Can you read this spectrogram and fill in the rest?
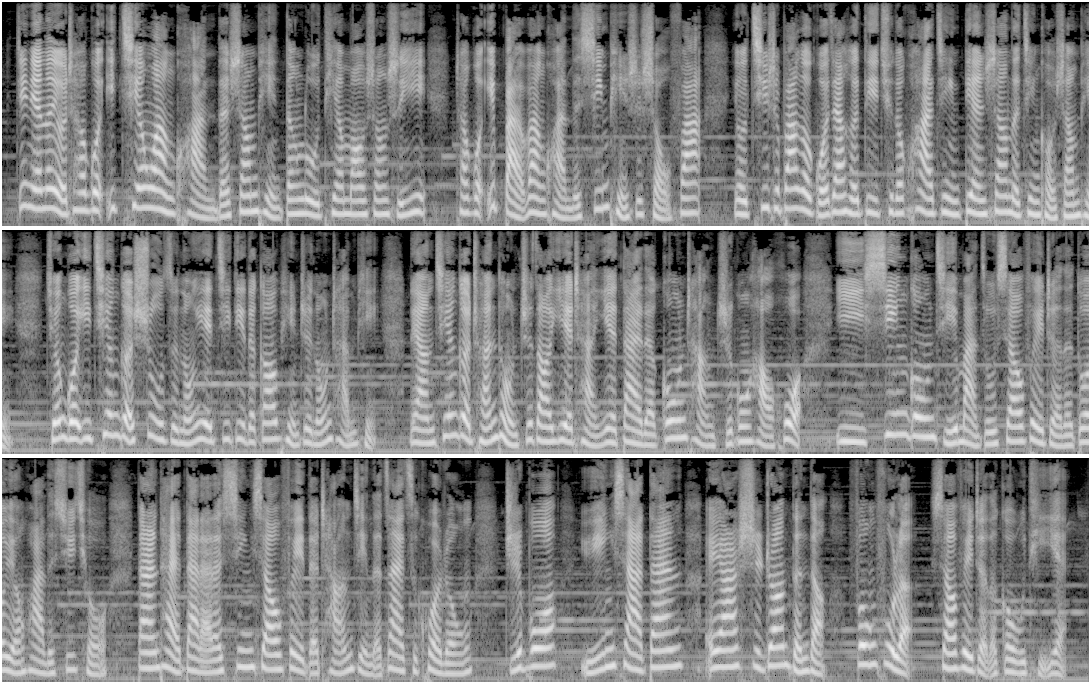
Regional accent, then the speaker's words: Zhejiang, China; 咱们浙江人今年到底都买了些啥

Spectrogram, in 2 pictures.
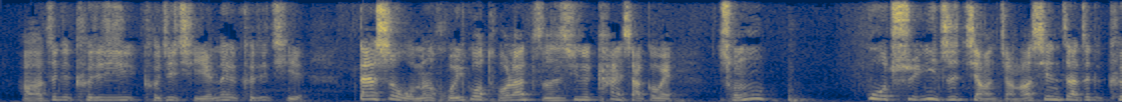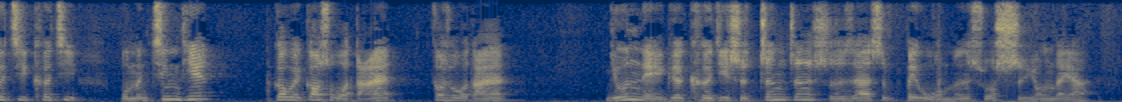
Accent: China; 我们中国人

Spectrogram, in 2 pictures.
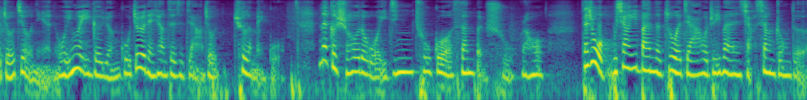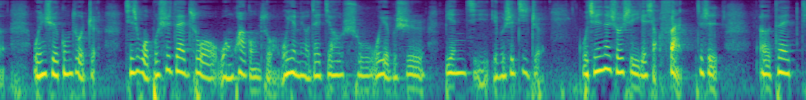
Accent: Taichung, Taiwan; 我是出生在台中的一个乡下地方。那我们那个地方就是，爸爸是木匠

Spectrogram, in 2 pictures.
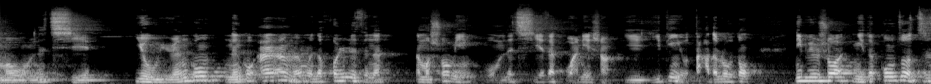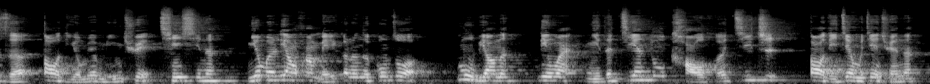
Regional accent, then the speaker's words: China; 我们中国

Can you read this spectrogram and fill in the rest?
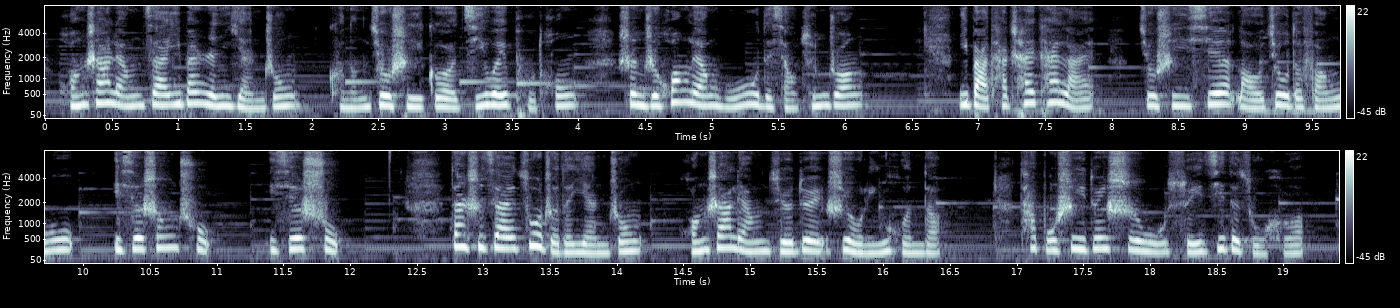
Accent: Benxi, Liaoning, China; moved away; 《本溪》，是我的故乡

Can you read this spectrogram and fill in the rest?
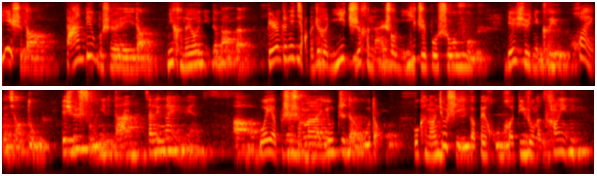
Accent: Shandong, China; moved away as an adult; also born or lived in Beijing; 我来自山东啊

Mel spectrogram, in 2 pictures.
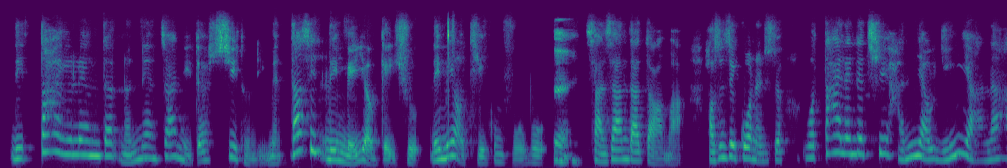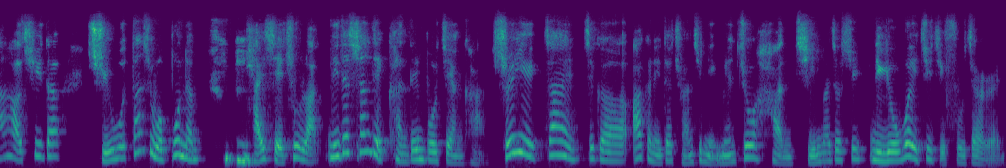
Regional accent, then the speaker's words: Hong Kong; 我是来自香港的

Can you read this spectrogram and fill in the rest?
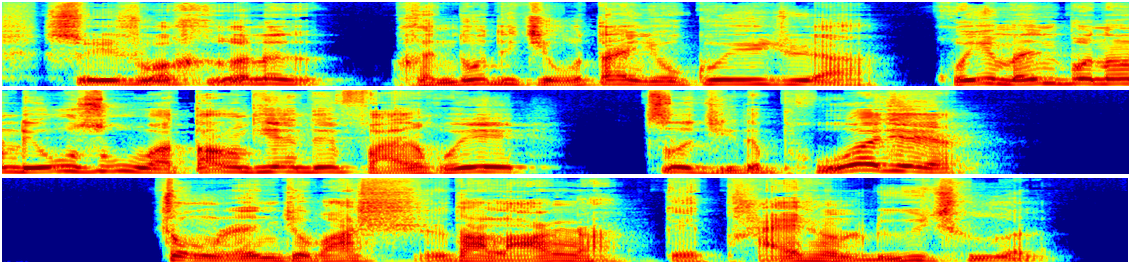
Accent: Northeast China, China; 我们东北这边有讲究

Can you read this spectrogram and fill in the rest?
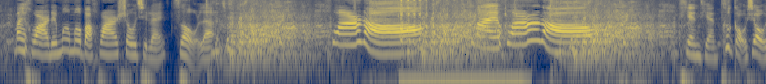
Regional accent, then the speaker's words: China; now in Lijiang, China; 我们中国人呐，就买法国红酒

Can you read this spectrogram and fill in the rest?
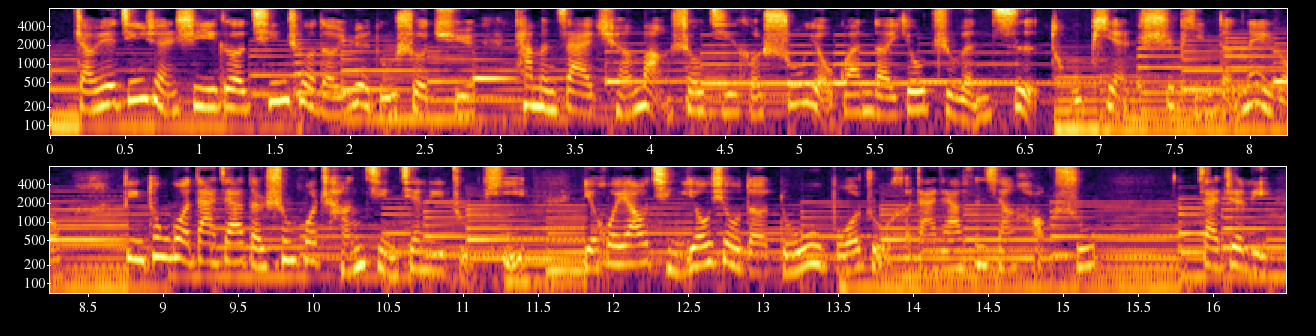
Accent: northern China, China; 因为我是一个北方人，我从小就是冬天家里有暖气

